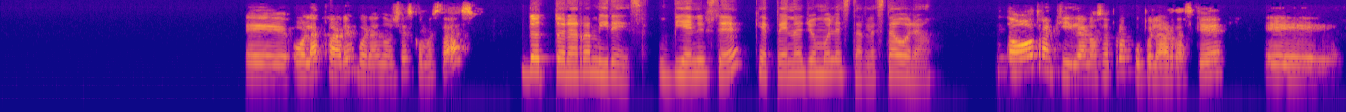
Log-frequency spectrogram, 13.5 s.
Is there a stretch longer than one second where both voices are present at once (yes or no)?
no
